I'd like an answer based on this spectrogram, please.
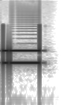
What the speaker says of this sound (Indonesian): ditambah persamaan nada lain, maka jadi suaranya seperti ini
